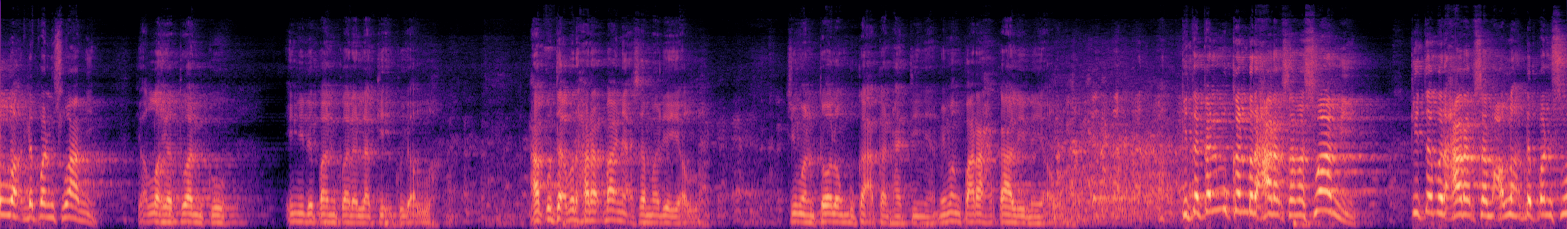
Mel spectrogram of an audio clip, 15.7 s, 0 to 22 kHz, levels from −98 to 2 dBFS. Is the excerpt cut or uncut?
uncut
